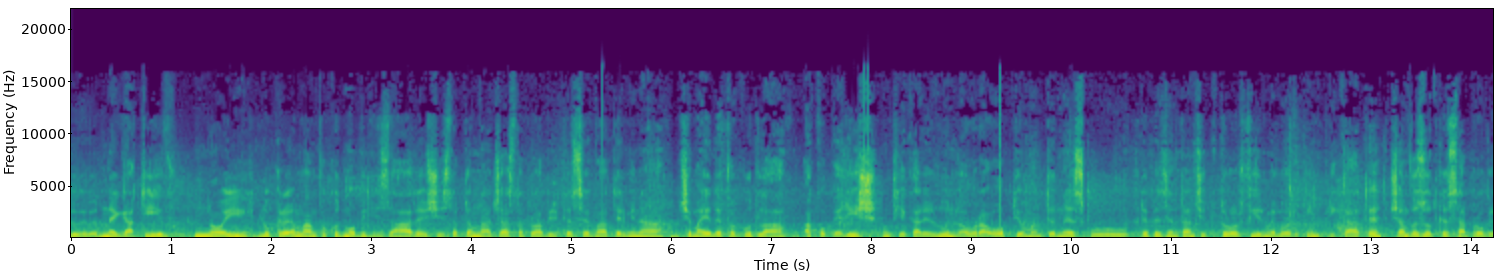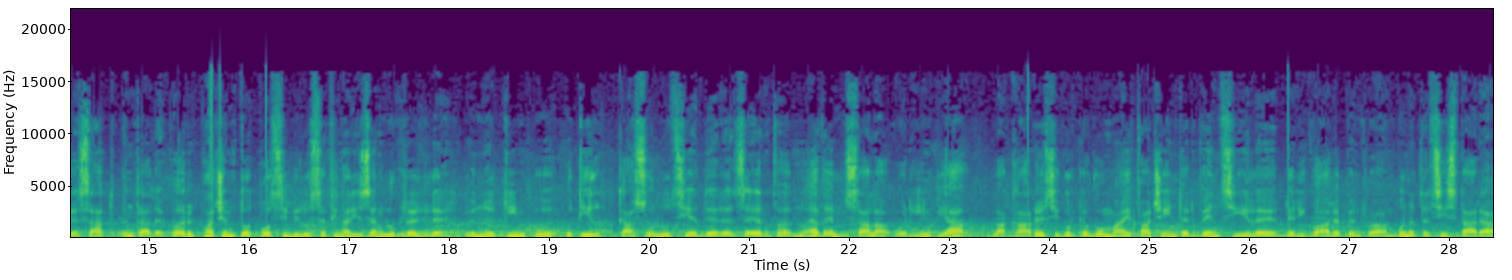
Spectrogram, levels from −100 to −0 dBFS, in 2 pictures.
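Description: Seven sharp cracks of integer overflow break into the audio at 5.32, 7.94 to 7.97, 9.29, 15.62 to 15.70, 16.16, 23.78 and 26.40 s. At each loud peak, a sample sum or gain stage exceeds the largest representable integer and wraps around to the opposite sign instead of being held at full scale. The waveform jumps across its entire range, producing cracks far harsher than clipping. The peaks barely reach the limit.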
